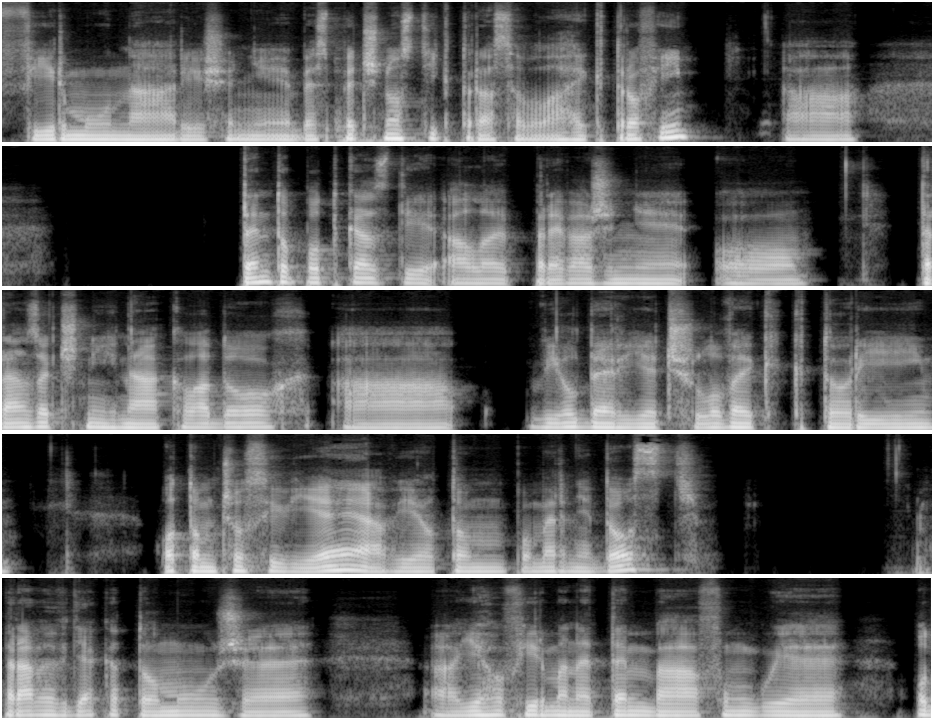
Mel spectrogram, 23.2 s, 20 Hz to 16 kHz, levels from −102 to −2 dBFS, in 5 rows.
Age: 20-39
